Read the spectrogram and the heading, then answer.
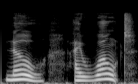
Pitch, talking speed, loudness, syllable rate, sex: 200 Hz, 130 wpm, -17 LUFS, 3.0 syllables/s, female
